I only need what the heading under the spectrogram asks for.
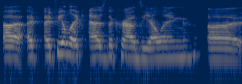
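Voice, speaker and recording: A woman playing in a tabletop game, chatting in quick, giggly banter. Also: fairly low pitch, little pitch movement, pushed and bright. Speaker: player. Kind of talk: casual tabletop play.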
